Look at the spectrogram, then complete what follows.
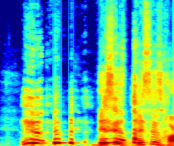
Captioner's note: laughing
